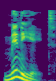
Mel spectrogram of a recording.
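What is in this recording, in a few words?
"miniate", British English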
